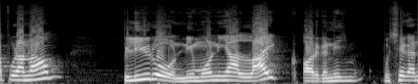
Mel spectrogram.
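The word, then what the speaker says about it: pneumonia: प्लीरो निमोनिया like organism. निमोनिया पी से शुरू होता है, पी साइलेंट रहता है।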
